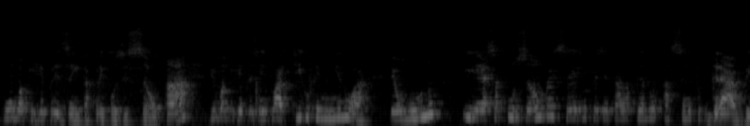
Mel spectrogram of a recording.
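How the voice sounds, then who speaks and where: A woman teaching a grammar lesson, patient and repetitive, slowing down to spell out her examples. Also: on the high side, echoey room, a little hiss or hum. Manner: patient, repeats words and restarts, slows to spell out examples.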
